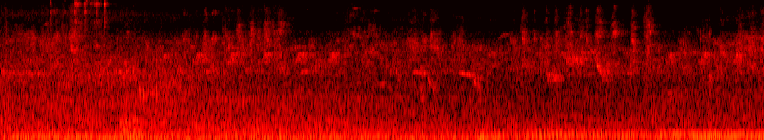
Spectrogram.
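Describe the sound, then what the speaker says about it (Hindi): Small birds chirp and tweet outdoors on a sunny, breezy day, scattered calls faint against a steady, dense background hiss of wind and ambient noise, with no voices. "चिड़ियाँ चों चों चों चों कर रही हैं बस"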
